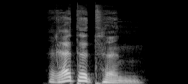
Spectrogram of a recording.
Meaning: inflection of retten: 1. first/third-person plural preterite 2. first/third-person plural subjunctive II
- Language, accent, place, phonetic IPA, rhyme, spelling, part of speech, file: German, Germany, Berlin, [ˈʁɛtətn̩], -ɛtətn̩, retteten, verb, De-retteten.ogg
